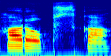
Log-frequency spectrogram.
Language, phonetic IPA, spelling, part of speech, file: Polish, [xɔˈrupskɔ], choróbsko, noun, Pl-choróbsko.ogg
